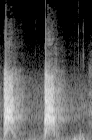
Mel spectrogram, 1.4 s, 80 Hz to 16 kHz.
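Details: Carma, a retired IGP2 Rottweiler who loves protection work, gives two loud, abrupt barks about 0.6 seconds apart after being called out at a training field on 1 October 2023. The rest of the moment is quiet.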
